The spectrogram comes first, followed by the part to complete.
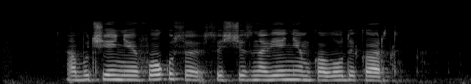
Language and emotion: Russian, neutral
